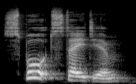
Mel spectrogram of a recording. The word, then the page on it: sports stadium: British English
